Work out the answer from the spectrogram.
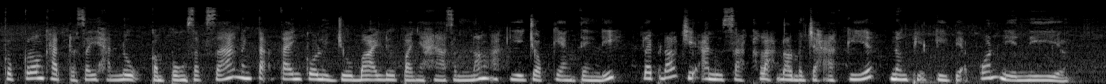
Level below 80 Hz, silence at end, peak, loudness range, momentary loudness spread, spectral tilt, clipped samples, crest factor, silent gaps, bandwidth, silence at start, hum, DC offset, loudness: -54 dBFS; 0.35 s; -6 dBFS; 2 LU; 6 LU; -6 dB/octave; under 0.1%; 16 dB; none; 15 kHz; 0.05 s; none; under 0.1%; -21 LUFS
